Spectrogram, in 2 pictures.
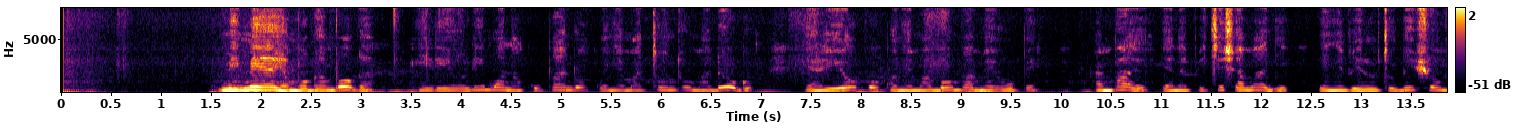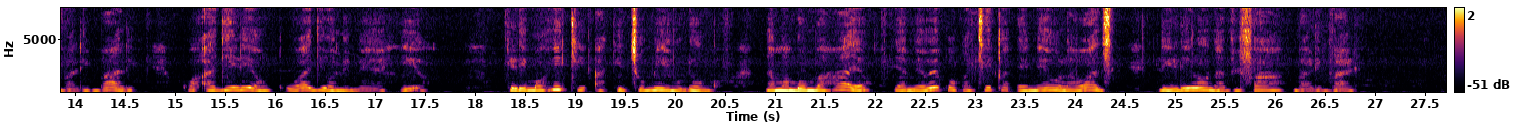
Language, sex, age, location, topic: Swahili, female, 25-35, Dar es Salaam, agriculture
